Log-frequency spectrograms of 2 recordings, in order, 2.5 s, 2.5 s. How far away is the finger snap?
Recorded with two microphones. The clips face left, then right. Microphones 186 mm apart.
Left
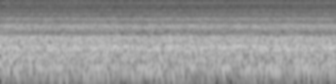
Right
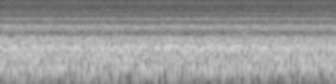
I don't hear a finger snap.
